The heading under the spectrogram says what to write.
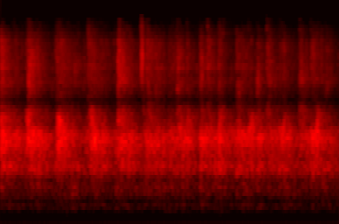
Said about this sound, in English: Can you clap your hands? Come on, somebody.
